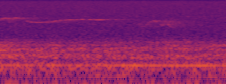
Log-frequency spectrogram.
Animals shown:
Eastern Wood-Pewee (Contopus virens)
Red-eyed Vireo (Vireo olivaceus)
Black-throated Green Warbler (Setophaga virens)

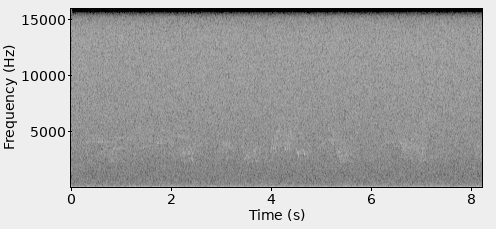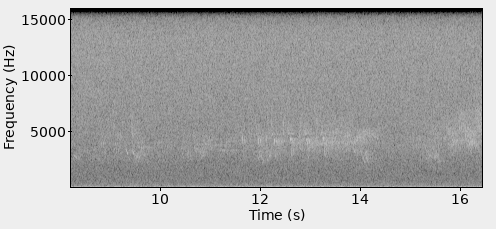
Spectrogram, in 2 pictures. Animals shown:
Mourning Warbler (Geothlypis philadelphia)
Ovenbird (Seiurus aurocapilla)
Winter Wren (Troglodytes hiemalis)
Black-throated Blue Warbler (Setophaga caerulescens)
Red-eyed Vireo (Vireo olivaceus)

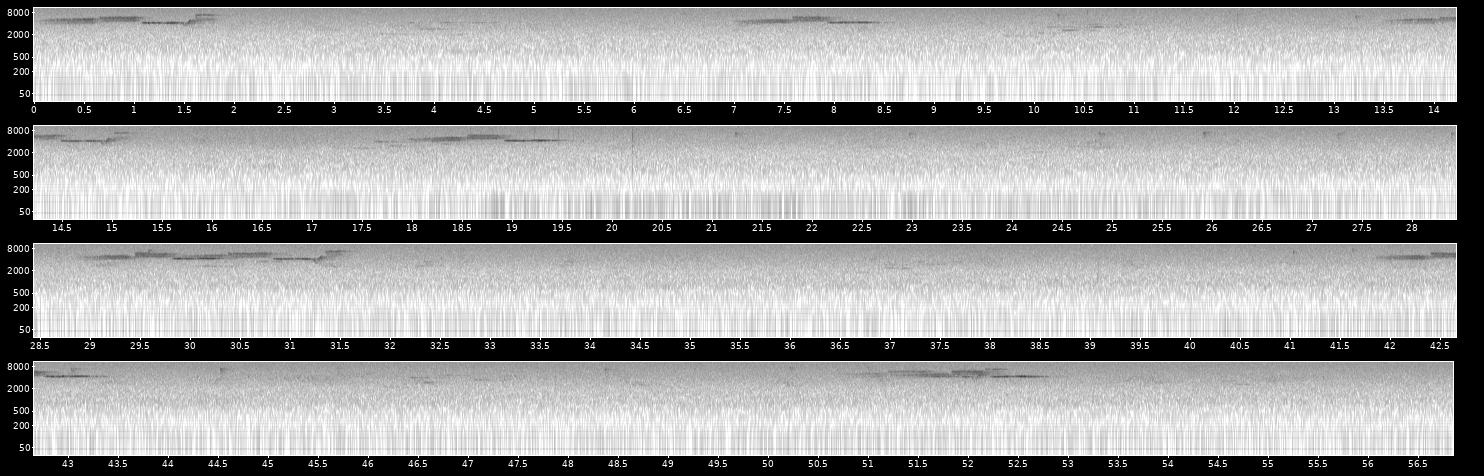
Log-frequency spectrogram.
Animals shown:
Hermit Thrush (Catharus guttatus)
Black-throated Green Warbler (Setophaga virens)
Red-eyed Vireo (Vireo olivaceus)

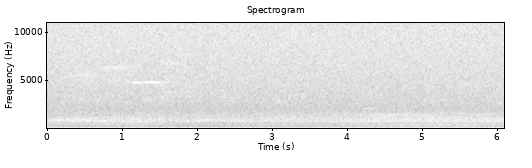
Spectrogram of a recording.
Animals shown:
Black-throated Green Warbler (Setophaga virens)

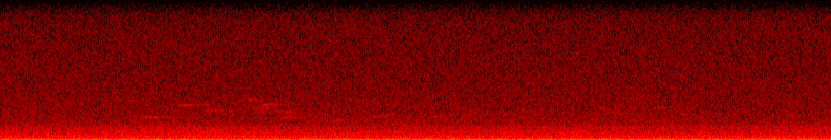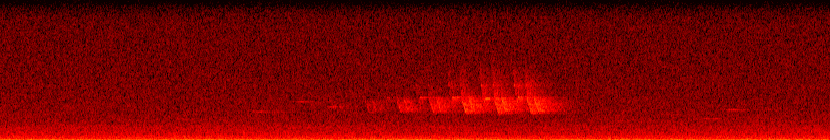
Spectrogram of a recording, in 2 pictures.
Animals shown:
Hermit Thrush (Catharus guttatus)
Ovenbird (Seiurus aurocapilla)

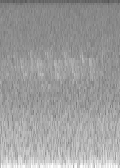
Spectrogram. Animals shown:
Ovenbird (Seiurus aurocapilla)

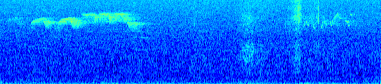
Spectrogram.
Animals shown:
Magnolia Warbler (Setophaga magnolia)
Northern Parula (Setophaga americana)

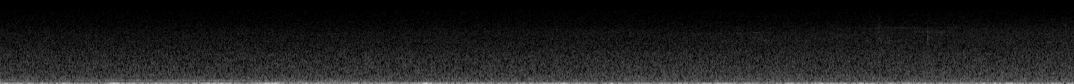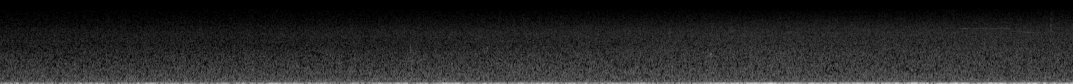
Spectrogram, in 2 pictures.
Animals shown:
Black-capped Chickadee (Poecile atricapillus)

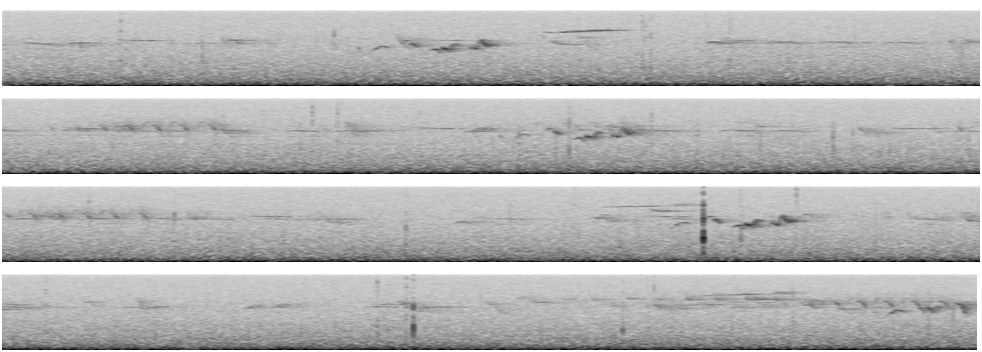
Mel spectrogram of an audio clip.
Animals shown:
Scarlet Tanager (Piranga olivacea)
Blue-headed Vireo (Vireo solitarius)
Ovenbird (Seiurus aurocapilla)
Black-throated Green Warbler (Setophaga virens)
Black-capped Chickadee (Poecile atricapillus)
Blue Jay (Cyanocitta cristata)

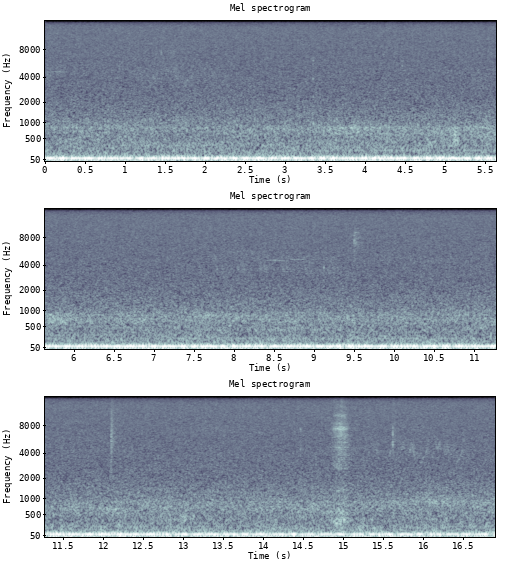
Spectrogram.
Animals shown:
Common Yellowthroat (Geothlypis trichas)
Ovenbird (Seiurus aurocapilla)

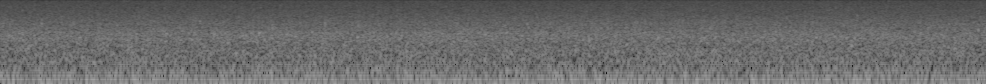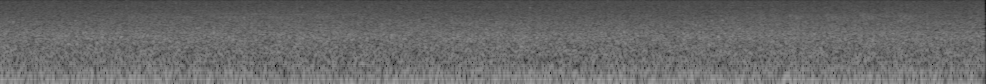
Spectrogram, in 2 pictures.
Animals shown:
Ovenbird (Seiurus aurocapilla)

